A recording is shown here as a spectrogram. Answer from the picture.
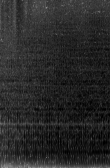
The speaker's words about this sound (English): This trip over the LA traffic is fast and the views are great, but helicopters are big, loud, expensive to run, and restricted as to where they can fly and land. So they're never going to be a solution for everyone.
